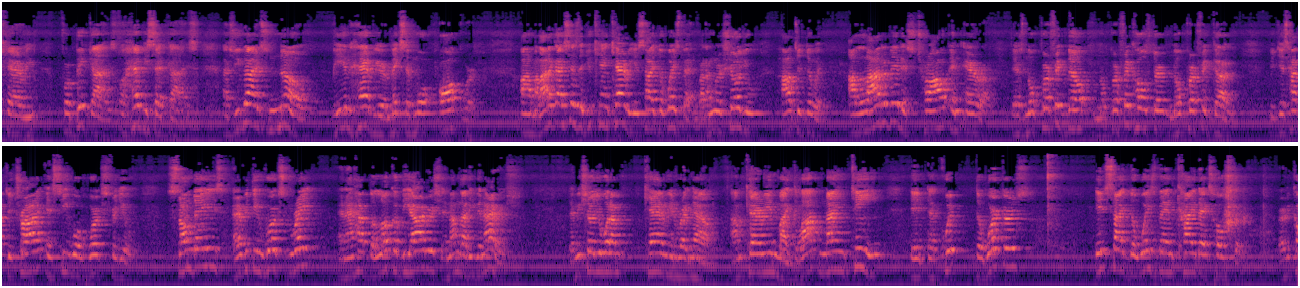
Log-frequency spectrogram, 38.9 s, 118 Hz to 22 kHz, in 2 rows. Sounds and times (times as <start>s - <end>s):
Speech: 0.0s - 7.2s, 7.8s - 27.3s, 28.0s - 35.0s, 35.8s - 38.8s.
